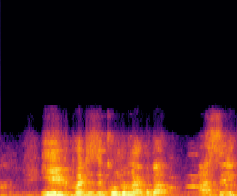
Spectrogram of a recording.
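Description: A person's voice speaking in long, drawn-out syllables, starting about half a second in.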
